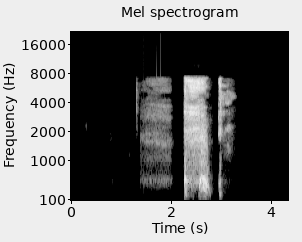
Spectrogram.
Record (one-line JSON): {"cough_length": "4.4 s", "cough_amplitude": 30234, "cough_signal_mean_std_ratio": 0.29, "survey_phase": "beta (2021-08-13 to 2022-03-07)", "age": "45-64", "gender": "Female", "wearing_mask": "No", "symptom_cough_any": true, "symptom_runny_or_blocked_nose": true, "symptom_sore_throat": true, "symptom_abdominal_pain": true, "symptom_diarrhoea": true, "symptom_fatigue": true, "symptom_headache": true, "symptom_change_to_sense_of_smell_or_taste": true, "symptom_onset": "5 days", "smoker_status": "Ex-smoker", "respiratory_condition_asthma": true, "respiratory_condition_other": false, "recruitment_source": "Test and Trace", "submission_delay": "2 days", "covid_test_result": "Positive", "covid_test_method": "LAMP"}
